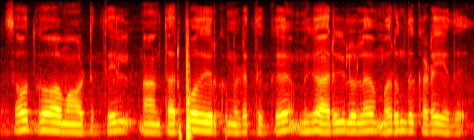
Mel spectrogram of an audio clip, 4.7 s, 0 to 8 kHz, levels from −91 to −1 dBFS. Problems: none marked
